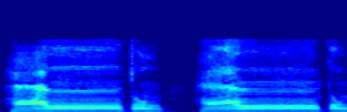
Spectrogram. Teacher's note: الهمزة مفتوحة يبقى تتردد بين الهمزة والألف · Term: التسهيل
